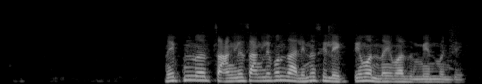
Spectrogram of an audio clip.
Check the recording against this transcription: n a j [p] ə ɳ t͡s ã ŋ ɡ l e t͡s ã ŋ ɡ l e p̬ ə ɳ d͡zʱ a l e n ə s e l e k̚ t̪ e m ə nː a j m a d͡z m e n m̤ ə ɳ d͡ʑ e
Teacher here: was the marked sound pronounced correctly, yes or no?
yes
